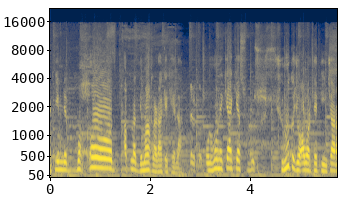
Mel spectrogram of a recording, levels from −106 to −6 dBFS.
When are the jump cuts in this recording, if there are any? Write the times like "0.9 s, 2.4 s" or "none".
none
